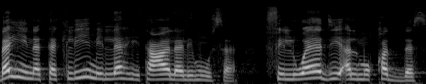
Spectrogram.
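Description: Against a quiet background, a woman speaks fairly slowly in a high voice with lively intonation. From Egypt. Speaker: Islamic preacher and TV host; Islamic preacher, TV host. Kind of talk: religious TV program with Quran commentary and call-ins. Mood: calm, reassuring. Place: studio.

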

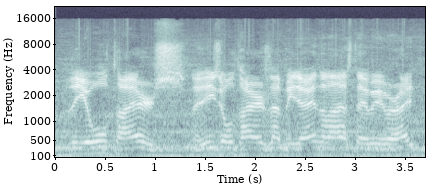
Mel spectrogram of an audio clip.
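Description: Through loud background noise, a man keeps to a moderate pace. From Northern Ireland. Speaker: farmer and video presenter. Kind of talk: casual chat. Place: farm machine. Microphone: camera far.

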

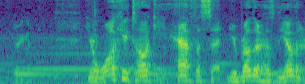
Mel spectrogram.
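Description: The delivery keeps a moderate pace. Behind it, music can be heard. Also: man. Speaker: student radio station host. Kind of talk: gaming let's play commentary. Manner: casual, profane.

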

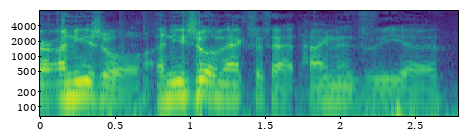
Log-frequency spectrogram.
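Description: There is noticeable background noise as a man speaks at a moderate pace and a medium pitch. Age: 20s. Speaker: game commentator. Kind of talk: live commentary.

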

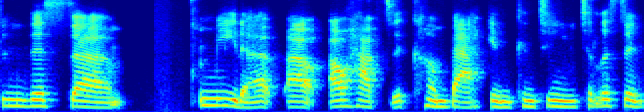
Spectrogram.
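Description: A woman talks at a moderate pace. Her voice sits low in pitch.

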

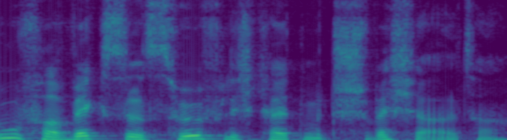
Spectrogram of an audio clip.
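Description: A man talks in a somewhat breathy voice, his intonation lively and his pace moderate. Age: 30s. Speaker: YouTuber. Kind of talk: video rant; casual monologue storytelling. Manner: agitated, repetitive. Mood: aggrieved, indignant. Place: home room. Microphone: studio mic.

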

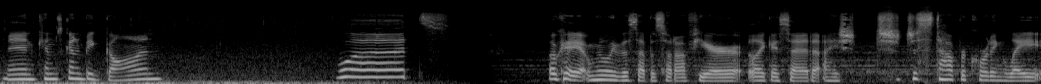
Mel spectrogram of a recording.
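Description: Amid light background noise, a woman with a fairly high pitch talks at a fairly slow pace, her pitch swinging very widely between long, frequent pauses. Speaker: gaming YouTuber. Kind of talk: let's play commentary. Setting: home recording at night. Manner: soft-spoken. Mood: amused, a bit sad. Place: home room.

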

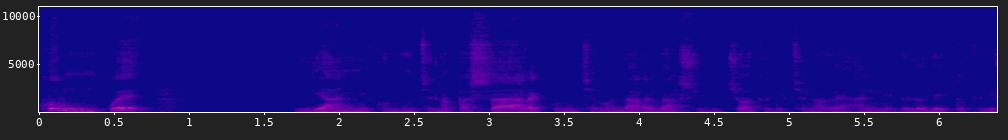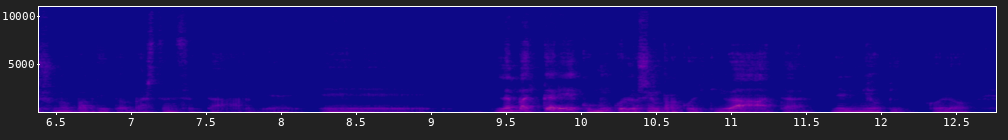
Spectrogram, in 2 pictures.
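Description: The speech moves at a moderate pace with lively intonation. It sounds somewhat breathy over a quiet background. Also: man, very deep, low pitch for a man. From Parma, northern Italy; northern Italy. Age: 40s. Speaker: metal singer. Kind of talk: storytelling monologue. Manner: animated. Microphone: webcam.

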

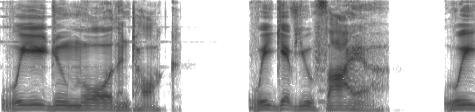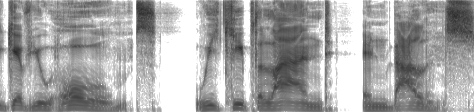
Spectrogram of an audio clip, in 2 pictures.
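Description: In a put-on character voice with a solemn tone, the speaker goes at a very slow pace on a very clean recording with a silent background. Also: man, very deep, low pitch for a man. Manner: slow, solemn, wise.

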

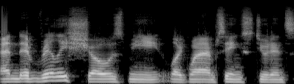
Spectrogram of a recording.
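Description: Dry, echo-free sound with a quiet background. A man speaks at a moderate pace in a monotone, flat way. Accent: American. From New York City, Queens; New York. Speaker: high school teacher. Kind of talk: casual interview. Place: home room.

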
